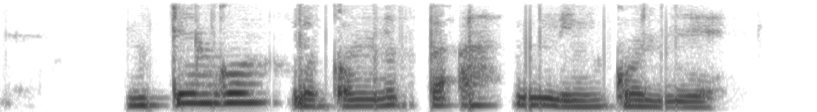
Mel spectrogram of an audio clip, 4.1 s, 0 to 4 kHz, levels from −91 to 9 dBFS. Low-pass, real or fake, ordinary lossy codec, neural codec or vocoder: 3.6 kHz; fake; AAC, 24 kbps; codec, 44.1 kHz, 2.6 kbps, SNAC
